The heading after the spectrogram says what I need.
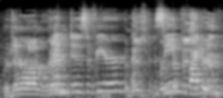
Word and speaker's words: Regeneron: yesterday i think how you say it uh regeneron regeneron rem deserver vitamin d uh famotidine melatonin aspirin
